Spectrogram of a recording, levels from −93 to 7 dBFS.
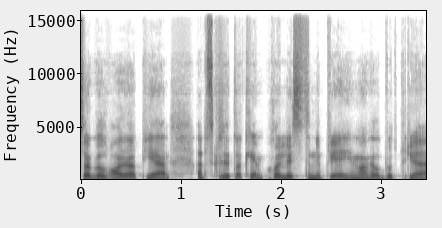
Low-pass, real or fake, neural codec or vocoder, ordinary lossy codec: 14.4 kHz; fake; codec, 32 kHz, 1.9 kbps, SNAC; Opus, 24 kbps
